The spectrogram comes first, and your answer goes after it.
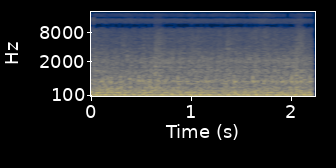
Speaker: all right just about top speed on that spin cycle again nice smooth operation sounds great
